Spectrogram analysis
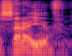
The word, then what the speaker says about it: Sarajevo: visitar a cidade de Sarajevo. se escreve Sarajevo, mas se lê Sarajevo, tá?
